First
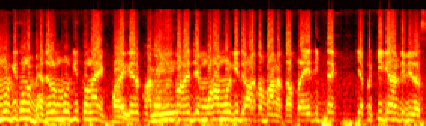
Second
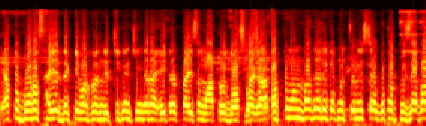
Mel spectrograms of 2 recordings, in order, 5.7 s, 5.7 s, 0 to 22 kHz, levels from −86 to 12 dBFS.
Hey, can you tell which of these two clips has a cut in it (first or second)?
second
